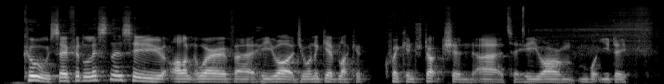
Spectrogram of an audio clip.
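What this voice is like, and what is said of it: English accent. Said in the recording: “I basically sound English ... this guy doesn't sound like he's Scottish at all”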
